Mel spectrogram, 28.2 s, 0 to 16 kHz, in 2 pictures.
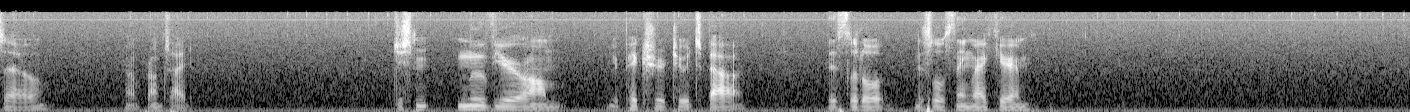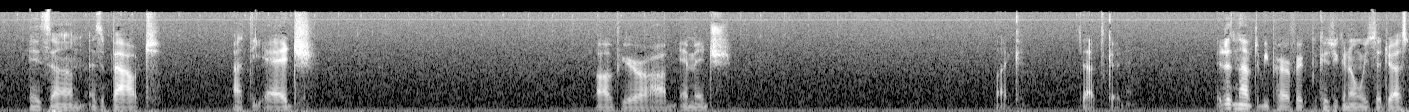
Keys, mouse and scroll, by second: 26.9-28.1 drag.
